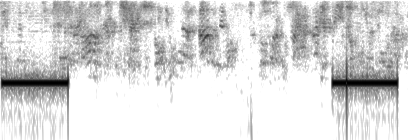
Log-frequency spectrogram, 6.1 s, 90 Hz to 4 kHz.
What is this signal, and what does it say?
Ringback tone (Europe, 425 Hz), with speech.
